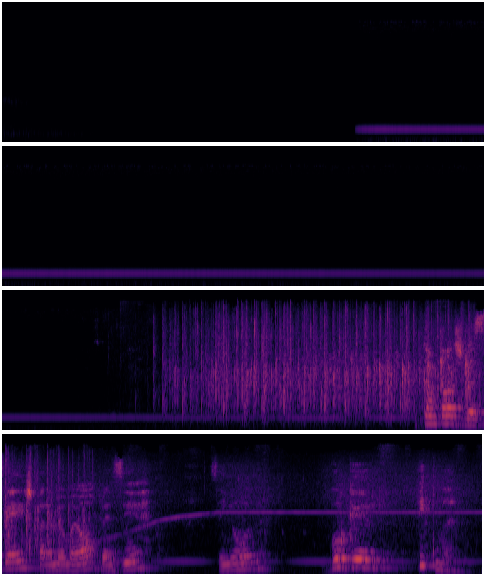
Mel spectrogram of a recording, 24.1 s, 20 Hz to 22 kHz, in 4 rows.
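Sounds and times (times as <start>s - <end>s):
crowd applauding: 13.7s - 20.2s
steady pure tone: 13.9s - 24.0s.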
